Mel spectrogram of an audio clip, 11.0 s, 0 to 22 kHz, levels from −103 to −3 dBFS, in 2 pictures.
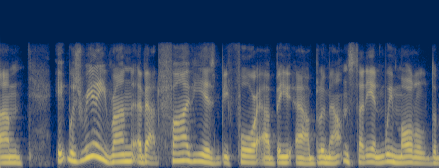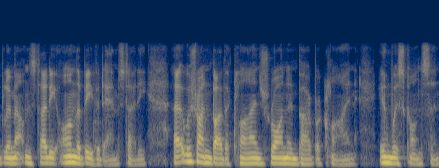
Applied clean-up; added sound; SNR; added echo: none; none; none; none.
